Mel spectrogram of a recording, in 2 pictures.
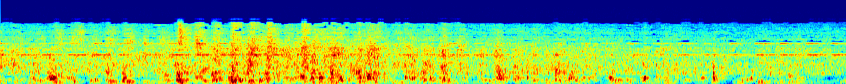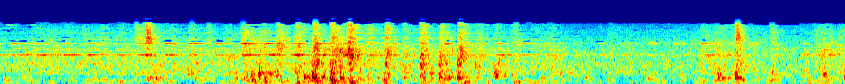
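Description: Train wheels clank and squeal on the rails.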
